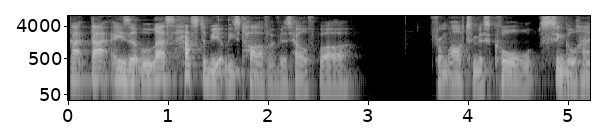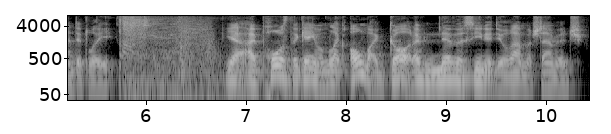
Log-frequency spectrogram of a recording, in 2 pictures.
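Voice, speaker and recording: A man giving casual gameplay commentary in an excitable way, repeating phrases for emphasis as he shows clips. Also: fairly low pitch, moderate pace. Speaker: gamer showing gameplay clips.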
